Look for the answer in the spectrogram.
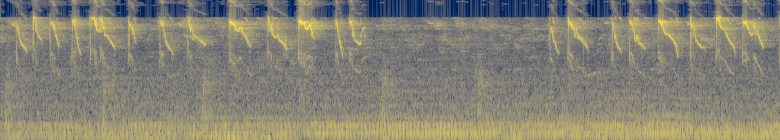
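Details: White-eye giving rough ngeriwik song, used as a lure to stimulate other white-eyes to sing: rapid high thin chirps in quick runs, a gap near the middle, then more bursts; low background hum.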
